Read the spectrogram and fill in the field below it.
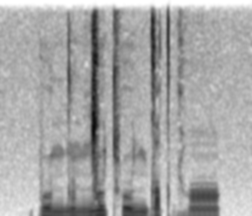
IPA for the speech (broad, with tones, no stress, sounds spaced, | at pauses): p uː˩ n d õ˩ n ŋ͡ǀ u˥ cʰ uː˩ ɲ dʲ ɑ˧ tˤ ɡʱ ɑ̃ː˩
